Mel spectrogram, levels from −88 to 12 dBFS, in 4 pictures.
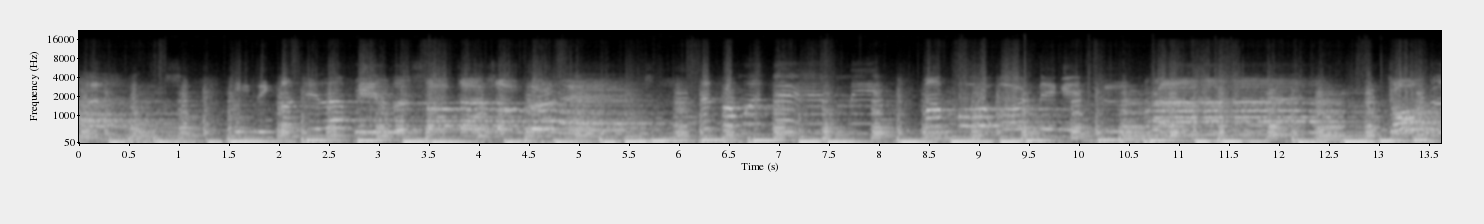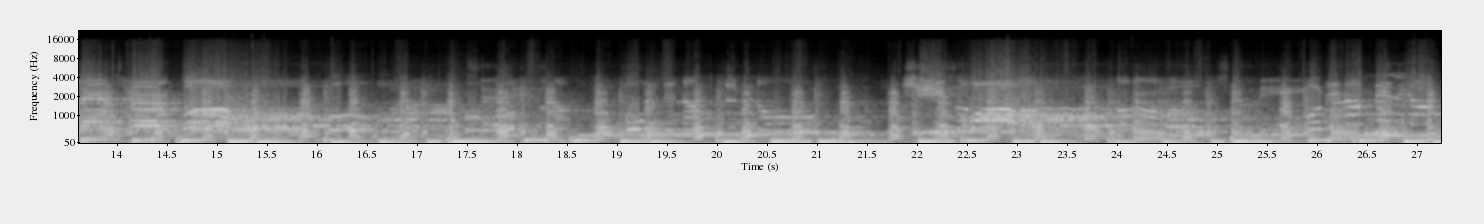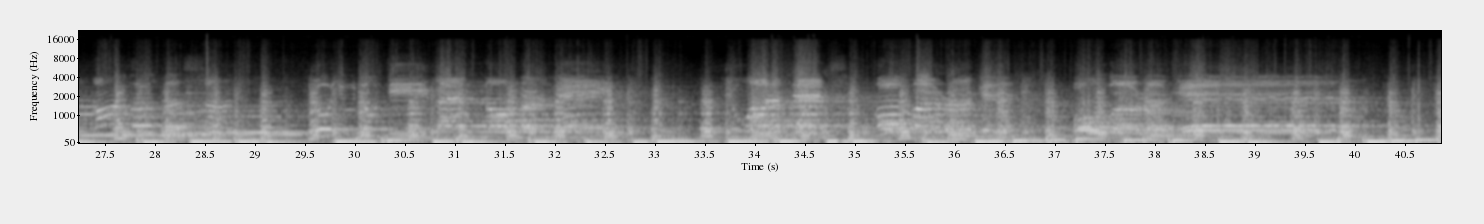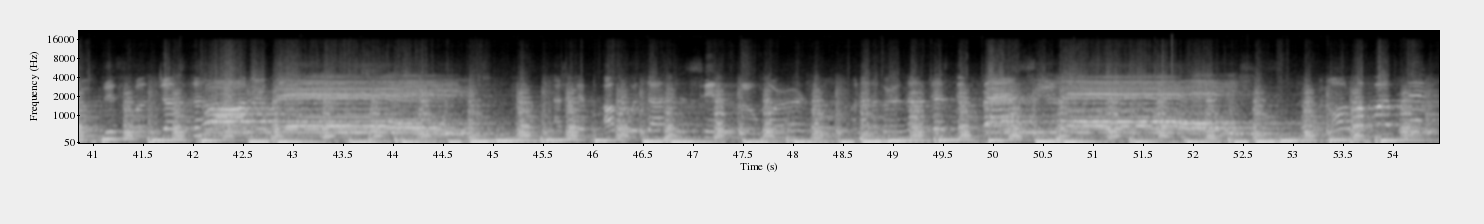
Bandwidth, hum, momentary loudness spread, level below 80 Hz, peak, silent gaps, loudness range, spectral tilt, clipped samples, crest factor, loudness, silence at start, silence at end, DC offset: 6.6 kHz; none; 5 LU; -16 dBFS; -2 dBFS; none; 2 LU; -8 dB/octave; under 0.1%; 8 dB; -12 LUFS; 0 s; 0 s; under 0.1%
